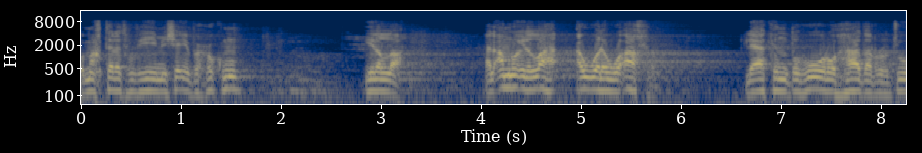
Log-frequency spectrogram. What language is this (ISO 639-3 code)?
ara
